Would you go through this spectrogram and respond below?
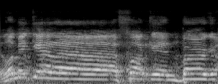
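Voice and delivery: slow, high, exaggerated Boston accent. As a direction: stretch it out in a hammed-up Boston accent. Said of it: "I'm doing a Boston accent".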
